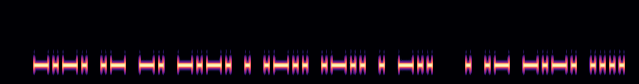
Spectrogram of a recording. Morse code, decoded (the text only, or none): CANCELLED EACH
